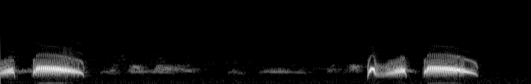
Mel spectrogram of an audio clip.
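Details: Fighting coo from a spotted dove, used to attract wild doves to a trap: a long falling coo, a stretch of soft broken murmurs, then a full phrase of a hooked short note and a sustained coo.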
